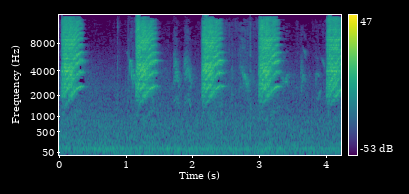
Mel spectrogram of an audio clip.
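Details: A Northern mockingbird perched on a tree branch on 25 October 2020 gives harsh, raspy, high-pitched bursts about once a second, five in a row, with a faint steady hum underneath.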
